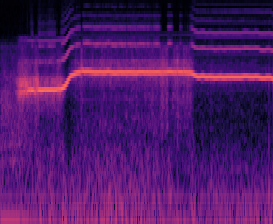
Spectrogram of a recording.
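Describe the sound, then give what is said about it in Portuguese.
A person whistles one long, sustained, clear tone that steps up in pitch early on, holds steady, then dips slightly and continues, loud and alone. “Cara, eu não sei se eu vou conseguir assobiar agora pra você, por causa eu andei tendo uma falha. Uhum. Mas é mais ou menos assim, ó.”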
